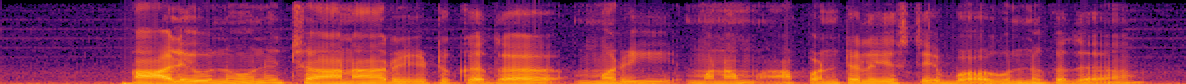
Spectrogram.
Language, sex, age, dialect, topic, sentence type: Telugu, male, 18-24, Utterandhra, agriculture, statement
